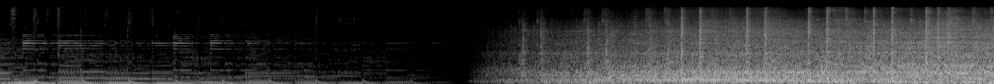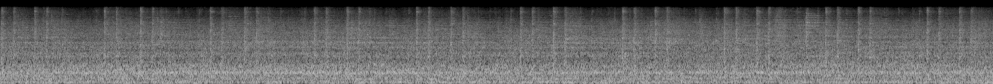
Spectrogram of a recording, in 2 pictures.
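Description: A few seconds of soft tonal notes cut off, then a loud train rolls along the rails with a steady rumble and rhythmic clatter that continues without letup.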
